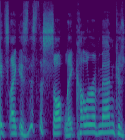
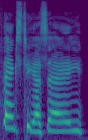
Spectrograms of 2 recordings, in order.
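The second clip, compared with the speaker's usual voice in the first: loud, slow, higher mock announcer delivery; cheesy punchline; 7 semitones higher, 7 dB louder, much slower than usual. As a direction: land a corny joke like a TV host. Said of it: "And then she goes".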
